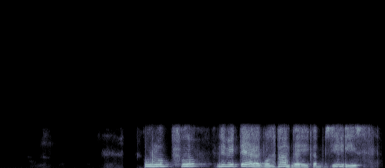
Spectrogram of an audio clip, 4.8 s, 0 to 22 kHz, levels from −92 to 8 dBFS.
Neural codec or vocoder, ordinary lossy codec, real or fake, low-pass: codec, 16 kHz, 2 kbps, FreqCodec, smaller model; Opus, 16 kbps; fake; 5.4 kHz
